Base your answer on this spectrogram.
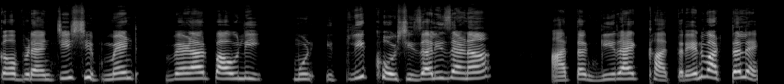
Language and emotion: Goan Konkani, happy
